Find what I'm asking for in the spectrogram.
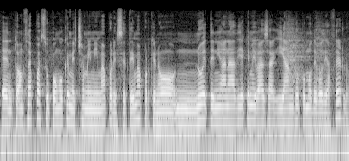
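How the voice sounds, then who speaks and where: A woman at a fairly quick pace, hardly any pauses, very even loudness, and noticeable background noise. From Andalusia, Montejícar (Granada). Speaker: writer. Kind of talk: interview.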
